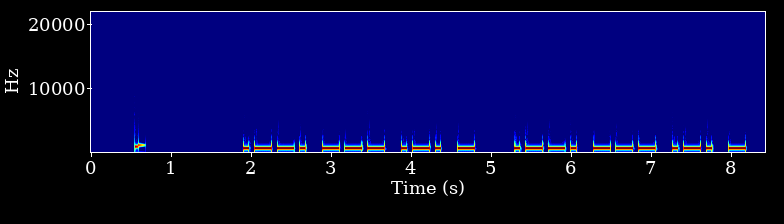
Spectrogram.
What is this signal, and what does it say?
Morse code, heard as a keyed tone, about 17 wpm, 700 Hz. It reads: PORT PORT
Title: Top 200 Words Repeated 17wpm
